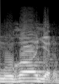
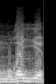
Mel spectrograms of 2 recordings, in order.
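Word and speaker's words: مغاير: Mughayir, enggak, itu ada alifnya itu. Enggak mungkin bisa tasydid. Mughayir, ya, bacanya mughayir, bukan mughayir ya, enggak ada tasydidnya, mughayir.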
